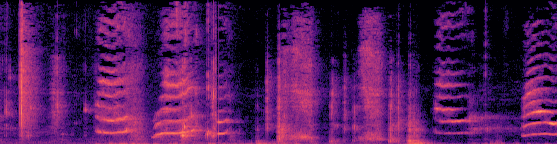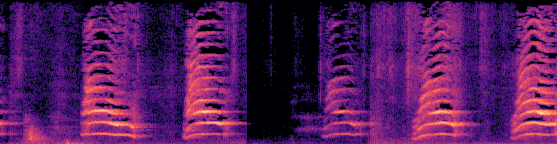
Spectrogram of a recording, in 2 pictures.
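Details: Baby foster kitten, one of three brothers, calling loudly while its bottom is shampooed; brief soft sounds at first, then a run of clear arched meows growing louder, roughly every second, with faint low thumps.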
